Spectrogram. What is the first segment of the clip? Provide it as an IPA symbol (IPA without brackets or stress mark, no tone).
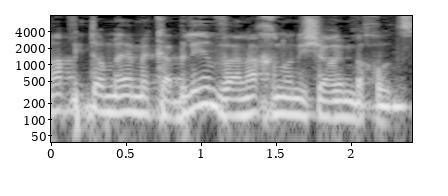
a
